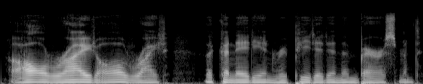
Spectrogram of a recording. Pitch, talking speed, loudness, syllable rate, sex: 100 Hz, 125 wpm, -20 LUFS, 4.3 syllables/s, male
